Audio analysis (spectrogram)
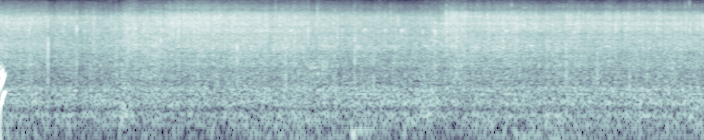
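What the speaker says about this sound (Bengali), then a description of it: "এবার কড়াইয়ের মধ্যে তেল দিয়ে দিলাম কেটে রাখা আলুগুলো ভালো করে ভেজে নেব" Steady, dense sizzling of cut potatoes frying in hot oil in a wok, a continuous crackling hiss that stays even throughout with no talking.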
